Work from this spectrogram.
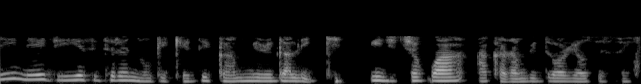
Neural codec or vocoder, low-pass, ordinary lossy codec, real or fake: none; 3.6 kHz; none; real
